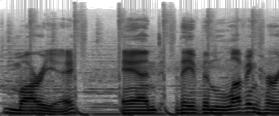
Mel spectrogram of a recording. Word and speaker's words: Marie: Yes, it's pronounced Marier.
